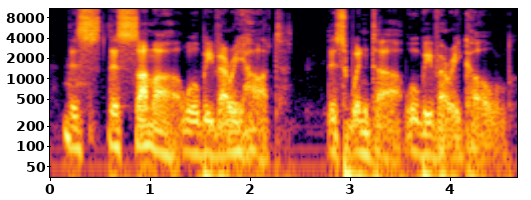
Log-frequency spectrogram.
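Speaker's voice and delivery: very low, slow, menacing American trailer voice. Recalling ones they used to love, doing a mock-menacing deep American voice. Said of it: "really deep, menacing American voice".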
